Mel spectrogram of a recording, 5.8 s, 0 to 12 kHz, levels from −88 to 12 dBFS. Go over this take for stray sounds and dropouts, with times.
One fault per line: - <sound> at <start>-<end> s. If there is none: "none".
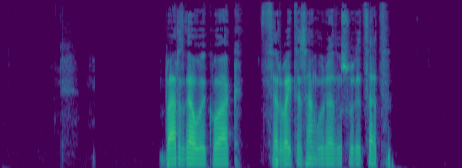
none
